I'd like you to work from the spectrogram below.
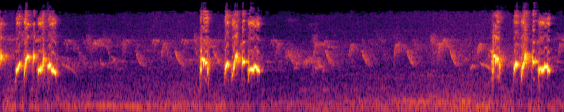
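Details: Red-whiskered bulbul singing a very fast 'kích bổi' style song: short bursts of four or five loud, bright, slurred notes, repeated about every three seconds, with quiet chirping and a low hum between phrases.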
